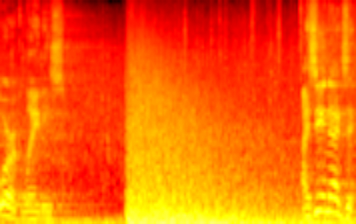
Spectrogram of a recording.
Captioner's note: explosion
